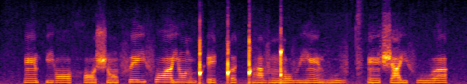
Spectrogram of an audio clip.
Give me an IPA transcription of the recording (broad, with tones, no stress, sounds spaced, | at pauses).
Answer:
ẽ˨ p j ɔ˨ x ɔ˨ ʃ ɔ̃˨ f e˦ j f ɔ˦ ɐ̯ j ɔ̃˦ ǃʼ e˧ ǃ ə˧ ɡ͡ǃ a˧ v ŋ͡ǃ o˦ v j ẽ˦˨ v u˨˦ v t͡sʼ ẽ˦ ʃ a˦ j f u˦ ɐ̯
